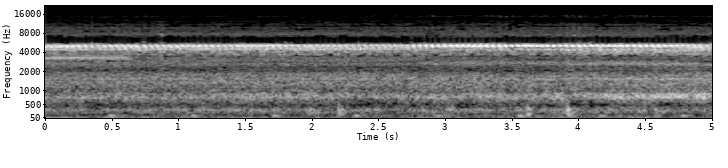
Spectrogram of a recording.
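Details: Inside a vivarium kept for a bearded dragon called Diego, a cricket gives a continuous high-pitched pulsing trill, roughly two pulses a second, as habitat sounds play behind it and soft low thumps appear.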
